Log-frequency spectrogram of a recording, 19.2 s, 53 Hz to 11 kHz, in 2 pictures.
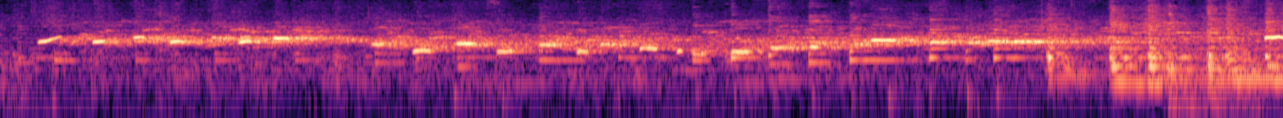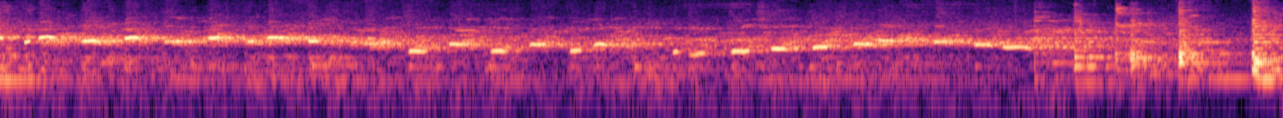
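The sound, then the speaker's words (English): A crowd at a live children's concert at Town Hall, recorded on 28 April 1962, whistles together along with a tune: a steady, fairly loud wavering melody carried by many whistlers at once, with accompanying music underneath and no talking. “Can you whistle?”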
